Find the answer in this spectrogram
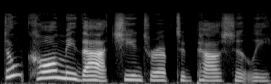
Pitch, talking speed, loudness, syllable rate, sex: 210 Hz, 155 wpm, -18 LUFS, 5.3 syllables/s, female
